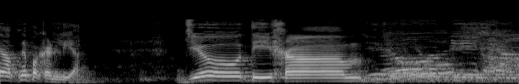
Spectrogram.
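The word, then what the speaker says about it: ज्योतिषाम्: ज्योतिषाम, पहला कैसे उच्चारण करते थे? ज्योतिषाम, ऐसा ही होता था ना, शाम होता था, वो तालव्य होता था। अब थोड़ा जबान को पीछे आकुंचन करके ऊपर फेंकने से बिल्कुल सटीक उच्चारण आ रहा है।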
